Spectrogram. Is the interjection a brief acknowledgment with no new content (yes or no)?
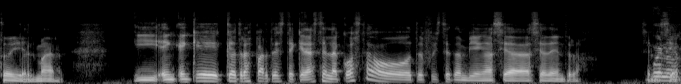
no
